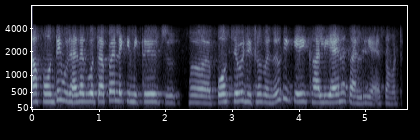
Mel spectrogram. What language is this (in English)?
Sindhi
